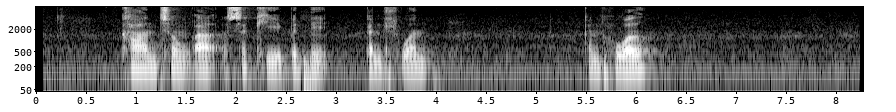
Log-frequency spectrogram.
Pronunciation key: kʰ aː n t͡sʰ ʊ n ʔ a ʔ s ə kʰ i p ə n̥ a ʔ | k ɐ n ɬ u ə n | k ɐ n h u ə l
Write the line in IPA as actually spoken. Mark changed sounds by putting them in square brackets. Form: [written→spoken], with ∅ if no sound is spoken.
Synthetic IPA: kʰ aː n t͡sʰ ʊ [n→ŋ] ʔ a ʔ s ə kʰ i p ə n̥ [a→i] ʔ | k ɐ n ɬ u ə n | k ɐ n h u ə l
